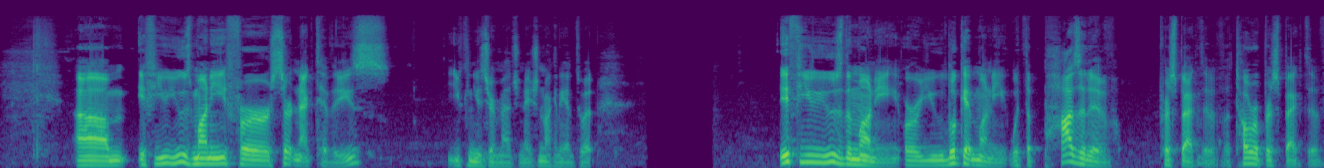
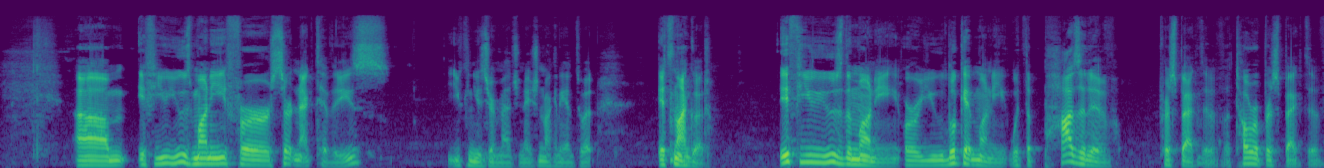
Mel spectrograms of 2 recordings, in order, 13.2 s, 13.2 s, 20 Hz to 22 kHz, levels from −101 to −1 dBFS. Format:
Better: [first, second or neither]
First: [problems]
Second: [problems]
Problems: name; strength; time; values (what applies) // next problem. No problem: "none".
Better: second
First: audio cutting out; at 6.5 s for 0.5 s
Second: none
